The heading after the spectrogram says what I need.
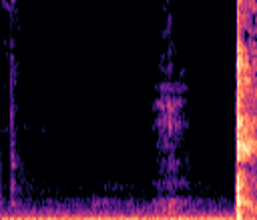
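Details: An infant at play in a quiet room gives a faint breath, then one sudden sharp burst at the end: an infant sneeze.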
